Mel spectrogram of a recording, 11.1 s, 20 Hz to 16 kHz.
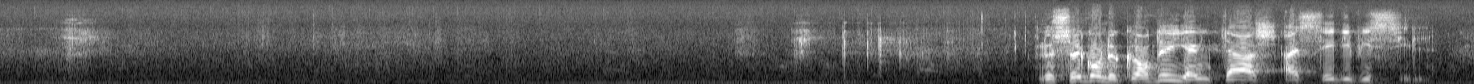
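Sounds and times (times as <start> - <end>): faint low hum and hiss: 0.0 - 11.0.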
